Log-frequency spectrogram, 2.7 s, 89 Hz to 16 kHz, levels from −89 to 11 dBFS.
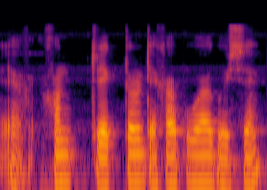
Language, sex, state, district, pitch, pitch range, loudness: Assamese, male, Assam, Kamrup Metropolitan, 115 Hz, 110-120 Hz, -19 LUFS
